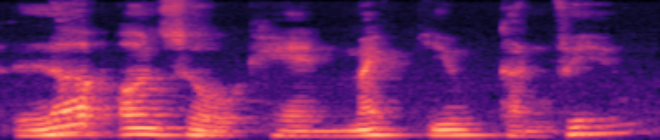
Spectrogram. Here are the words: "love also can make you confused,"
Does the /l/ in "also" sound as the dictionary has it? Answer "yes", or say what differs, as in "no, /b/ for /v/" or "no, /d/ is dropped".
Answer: no, /n/ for /l/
